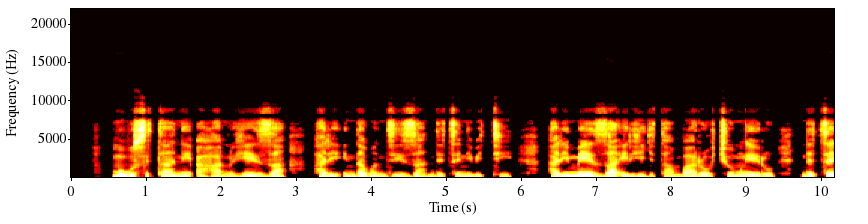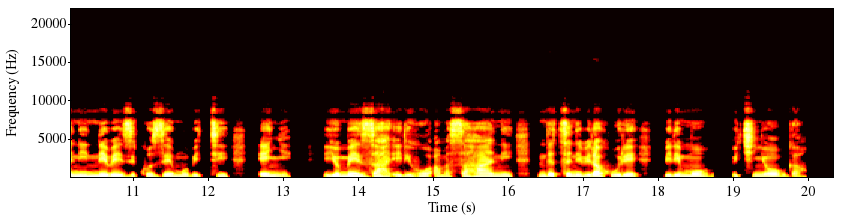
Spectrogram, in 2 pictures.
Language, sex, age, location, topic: Kinyarwanda, female, 25-35, Kigali, finance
